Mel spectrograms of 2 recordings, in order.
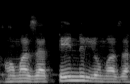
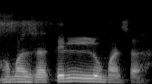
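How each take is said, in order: First: The n sound is pronounced before the l. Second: The n merges into a doubled l sound. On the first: "অথবা হুমাযাতিন লুমাযাহ হইতো" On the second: "নুনকে লামের সাথে মিলিয়ে পড়া হচ্ছে"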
